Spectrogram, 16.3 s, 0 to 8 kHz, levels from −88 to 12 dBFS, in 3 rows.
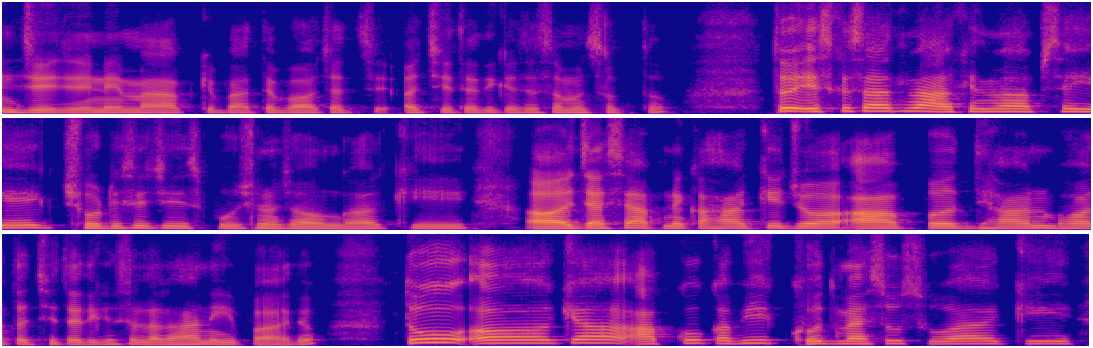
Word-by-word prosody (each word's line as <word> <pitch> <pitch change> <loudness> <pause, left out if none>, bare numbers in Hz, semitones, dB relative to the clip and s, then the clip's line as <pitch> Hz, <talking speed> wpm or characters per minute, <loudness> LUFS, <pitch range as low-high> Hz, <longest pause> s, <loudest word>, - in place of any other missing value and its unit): जी, 140 -3 -1
जी 120 -1 -4
नहीं 125 0 -3
मैं 130 0 -4
आपकी 125 +1 -5
बातें 125 -1 -7
बहुत 135 0 -4
अच्छी 130 -1 -11
अच्छी 130 +1 -5
तरीक़े 130 0 -8
से 135 - -7
समझ 130 -1 -7
सकता 125 +4 -12
हूँ। 175 - -13 0.5
तो 225 - +10
इसके 210 +1 +7
साथ 225 0 +5
मैं 225 -1 +5
आख़िर 185 0 +4
में 195 +1 0
आपसे 195 +1 0
ये 175 0 0
एक 170 -2 -7
छोटी-सी 155 +1 -2
चीज़ 155 -1 -5
पूछना 140 0 -4
चाहूँगा 130 -1 -3
कि 140 0 -7 0.3
अ, 135 +2 +7
जैसे 150 +2 +2
आपने 155 0 0
कहा 150 +1 -1
कि 155 - -2
जो 155 - +2
आप 145 0 +2 0.3
ध्यान 150 +1 -1
बहुत 155 0 -2
अच्छी 150 +2 -6
तरीक़े 150 0 -4
से 155 +1 -7
लगा 135 +3 -2
नहीं 145 -2 -4
पा - - -5
रहे - - -8
हो - - -8 0.4
तो 240 - +6 0.2
अ, 225 +1 +4
क्या 235 0 +3
आपको 215 -1 +1
कभी 200 +3 -2 0.2
ख़ुद 180 0 -1
महसूस 180 +2 0
हुआ 175 +2 -1
है 185 - -3
कि 185 0 -6
150 Hz, 200 wpm, -20 LUFS, 135-180 Hz, 0.5 s, तो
